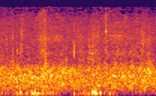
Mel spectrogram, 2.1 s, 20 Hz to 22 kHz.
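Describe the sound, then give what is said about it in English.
Hooves of three horses clip-clopping on a path, a handful of soft, uneven hoof beats over steady outdoor background noise. “The day we met 3 horses on the path.”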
